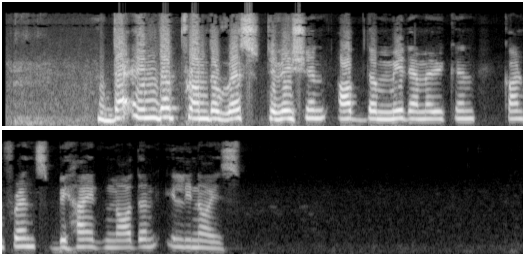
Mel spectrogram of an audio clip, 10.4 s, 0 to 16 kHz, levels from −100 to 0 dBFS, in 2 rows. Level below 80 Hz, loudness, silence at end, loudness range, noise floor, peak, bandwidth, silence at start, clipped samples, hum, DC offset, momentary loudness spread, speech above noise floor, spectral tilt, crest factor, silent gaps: -50 dBFS; -10 LUFS; 2.85 s; 20 LU; -71 dBFS; 0 dBFS; 11.5 kHz; 0.1 s; under 0.1%; none; under 0.1%; 20 LU; 61 dB; -4 dB/octave; 12 dB; none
